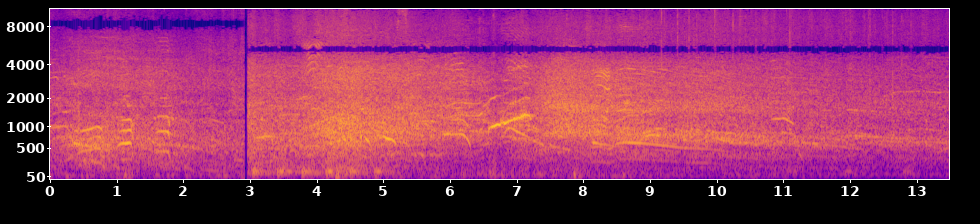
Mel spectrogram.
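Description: A large stadium crowd roars and chants loudly outdoors.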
